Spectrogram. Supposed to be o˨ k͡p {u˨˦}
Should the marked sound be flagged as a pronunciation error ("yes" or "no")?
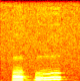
no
